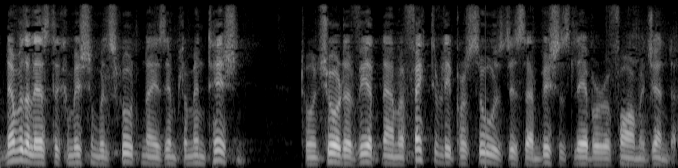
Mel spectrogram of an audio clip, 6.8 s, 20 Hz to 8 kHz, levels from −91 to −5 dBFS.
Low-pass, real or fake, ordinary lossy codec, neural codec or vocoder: 7.2 kHz; real; none; none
